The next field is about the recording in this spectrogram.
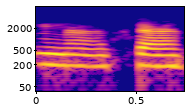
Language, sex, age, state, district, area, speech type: Hindi, female, 45-60, Uttar Pradesh, Ghazipur, rural, conversation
